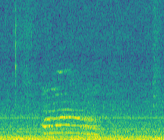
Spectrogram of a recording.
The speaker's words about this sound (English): Did you just hear him fucking meow? Yeah. You did? Meow. Yeah, loud fucking cat.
